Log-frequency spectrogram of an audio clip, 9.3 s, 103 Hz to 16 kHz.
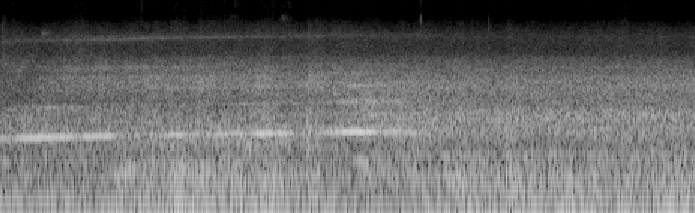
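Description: Running noise heard inside a Toyo Rapid Railway 2000 series electric train car: a steady low rumble from the wheels on the track, with a motor whine that rises slowly in pitch and stops about five seconds in.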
